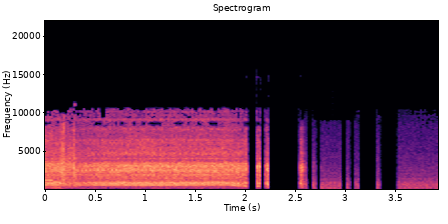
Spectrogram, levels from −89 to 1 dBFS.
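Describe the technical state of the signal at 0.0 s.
At 0.0 s the audio is intact, with no technical fault present at that moment.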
